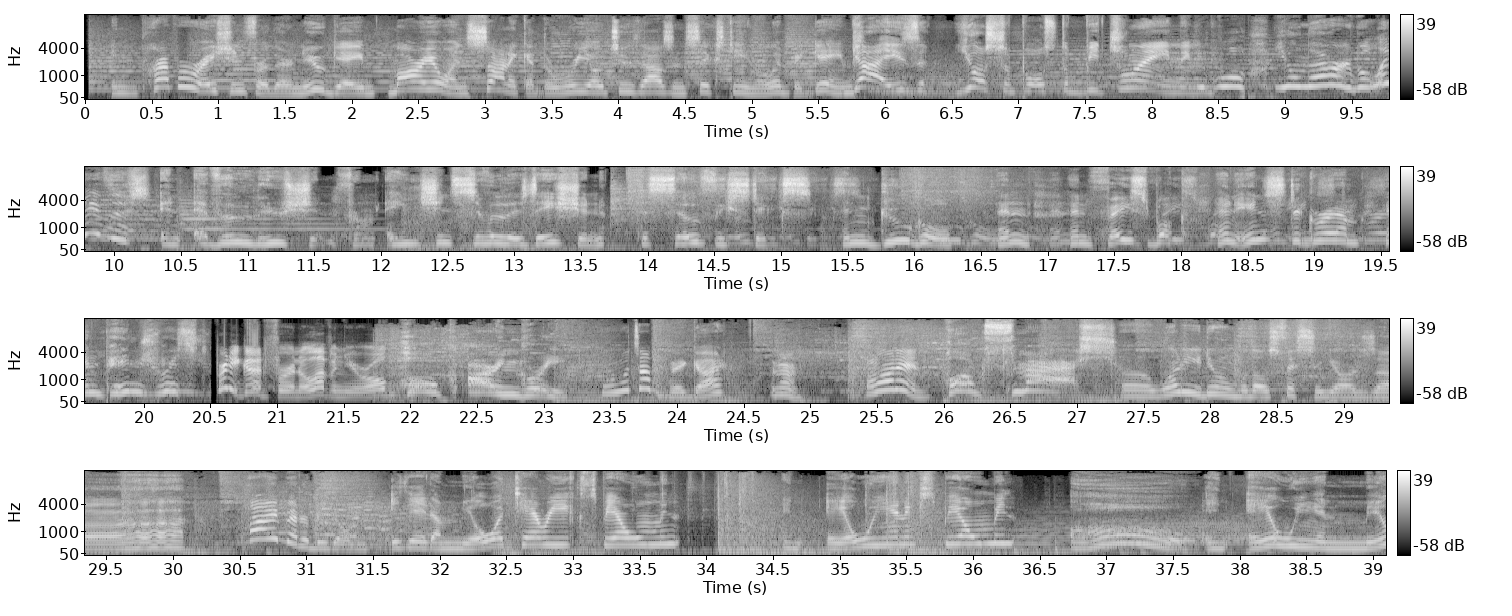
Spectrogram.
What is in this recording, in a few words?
kids animation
